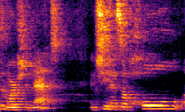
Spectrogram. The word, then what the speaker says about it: Marginet: the video I think I pronounced her name incorrectly it's Melissa Marinette and she has a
